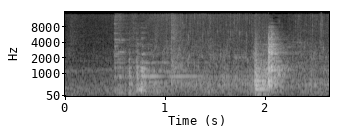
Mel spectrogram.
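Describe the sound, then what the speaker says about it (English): Thick gravy for Caribbean stewed beef bubbles in a pot with soft popping and a couple of louder gurgling bursts, close up, over a low simmering hiss and with no talking. "Got a nice bubble going on in there"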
